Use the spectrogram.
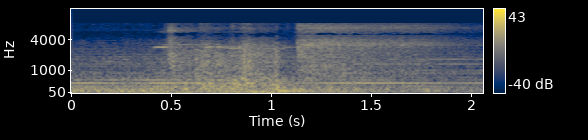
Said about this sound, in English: He flips a switch and steel locks engage on the heavy door. They look around. What was that noise?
